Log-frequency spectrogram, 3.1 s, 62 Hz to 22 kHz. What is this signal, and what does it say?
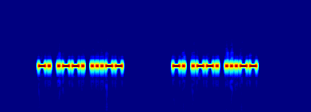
Morse code, heard as a keyed tone, about 51 wpm, 700 Hz. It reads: NP3 NP3
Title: USA Call Sign Prefixes - Repeated 2x - 50wpm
